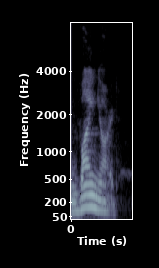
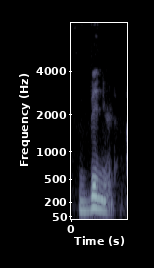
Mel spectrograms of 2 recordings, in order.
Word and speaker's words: vineyard: See, if you read this here, the word looks like vineyard, and because it's full of grapevines, but it's pronounced vineyard.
